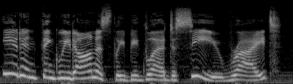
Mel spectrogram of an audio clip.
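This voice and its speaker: A woman voicing a blunt, prickly, sharp-tongued girl in a video game, curt and scornful. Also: a little high, big pitch swings, moderate pace. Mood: suspicious. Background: game music.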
